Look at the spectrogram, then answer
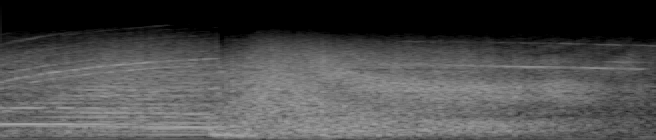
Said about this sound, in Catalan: Puja un helicòpter.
